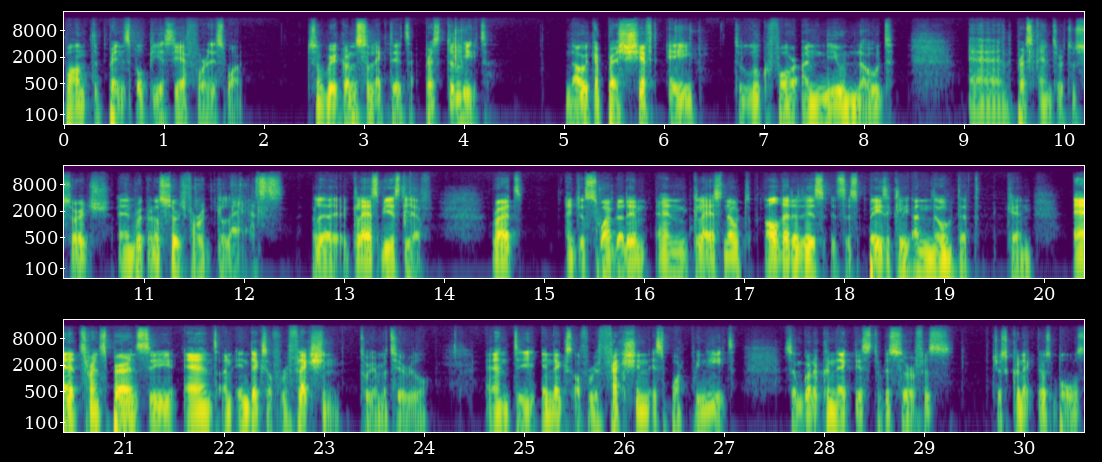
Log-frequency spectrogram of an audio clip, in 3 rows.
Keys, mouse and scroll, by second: 0.3 click, 3.8 Delete, 3.8-17.2 right drag, 6.2 shift+a, 12.1 s, 17.2-17.7 drag, 18.3-28.5 drag.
